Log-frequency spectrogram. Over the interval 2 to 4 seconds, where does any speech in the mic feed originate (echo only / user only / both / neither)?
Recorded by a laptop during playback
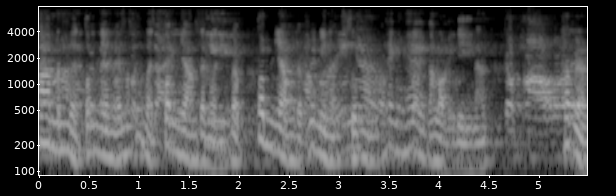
both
